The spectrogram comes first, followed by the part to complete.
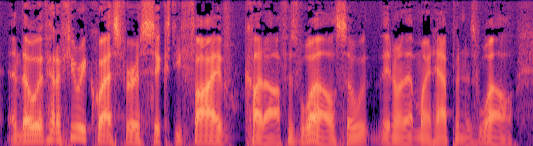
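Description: Here is a man with a normal speaking voice at a moderate pace. He shows ordinary pitch variation and hardly any pauses. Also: medium pitch for a man. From Buffalo, New York. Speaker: competition organizer. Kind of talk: casual interview chat.

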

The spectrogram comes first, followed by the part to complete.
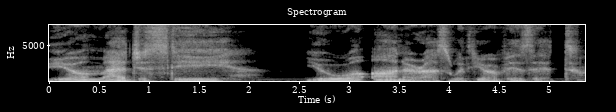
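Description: Putting on a character voice, a man speaks very slowly with a raspy, very deep, low pitch. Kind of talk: formal, deferential.

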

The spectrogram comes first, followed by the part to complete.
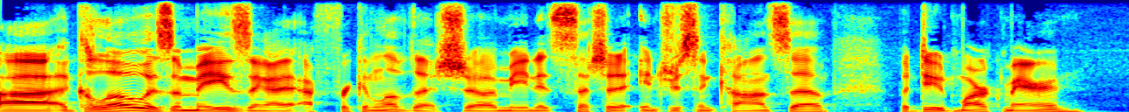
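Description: A man talks with an unremarkable speaking voice at a fairly quick pace. His pitch is medium, with ordinary variation. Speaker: podcast host. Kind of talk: casual chat.

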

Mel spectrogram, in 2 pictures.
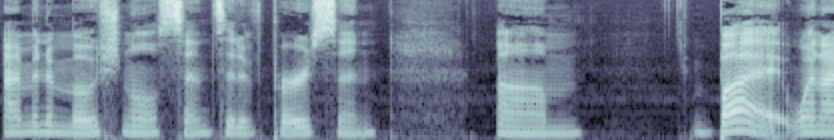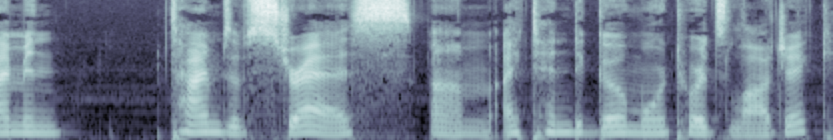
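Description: A plain, everyday voice from a woman, fairly low-pitched and fairly slow, with fairly even intonation and a dry, close sound with no echo on a very clean recording, silent background. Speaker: podcast host. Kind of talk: casual chat.

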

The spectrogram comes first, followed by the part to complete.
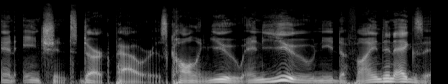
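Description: A man performs a put-on character voice with a very deep, low pitch. His delivery is dramatic, with lively intonation. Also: moderate pace. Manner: dramatic, ominous.

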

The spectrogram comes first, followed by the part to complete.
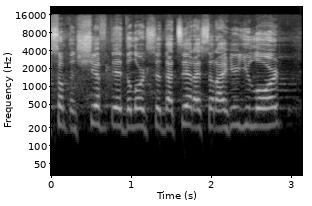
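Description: A man speaks at a fairly quick pace in a high voice. Noticeable background noise runs under him. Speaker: pastor. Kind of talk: sermon. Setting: church stage with audience.

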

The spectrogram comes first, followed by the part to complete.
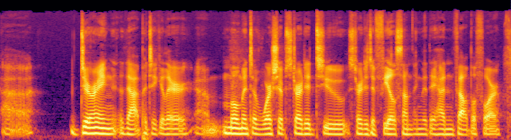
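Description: With a Canadian accent, a normal speaking voice moves at a fairly slow pace with fairly even intonation. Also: man. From Canada, Toronto. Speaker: campus minister. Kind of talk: interview.

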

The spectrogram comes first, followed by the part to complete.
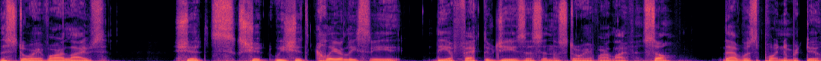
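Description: A man's very deep, low voice carries a dark, mellow tone, somewhat breathy, at a moderate pace with ordinary pitch variation. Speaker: pastor. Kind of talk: casual chat about scripture.

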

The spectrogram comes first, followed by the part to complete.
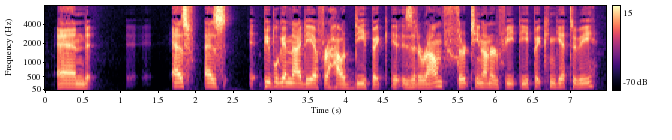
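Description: In an Upper Midwest accent, a man talks at a medium pitch and moderate pace, his intonation monotone and flat. The very clean recording is dry and close, with no echo and a silent background. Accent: Upper Midwest (Minnesota). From Minnesota. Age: 30s. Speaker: podcast host. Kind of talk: casual chat.

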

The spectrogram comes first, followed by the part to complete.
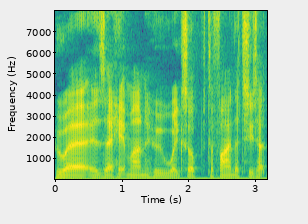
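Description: In a fairly low, monotone and flat voice, a man talks at a fairly quick pace with audible room echo. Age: 30s. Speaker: podcast host reviewing films. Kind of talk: casual chat.

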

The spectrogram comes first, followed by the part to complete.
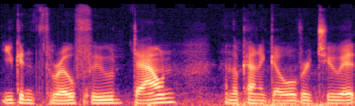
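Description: This man has a plain, everyday voice, pitched in the medium range. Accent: American. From US North, Ohio side of the Ohio River. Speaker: gaming podcast co-host. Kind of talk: casual chat.

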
